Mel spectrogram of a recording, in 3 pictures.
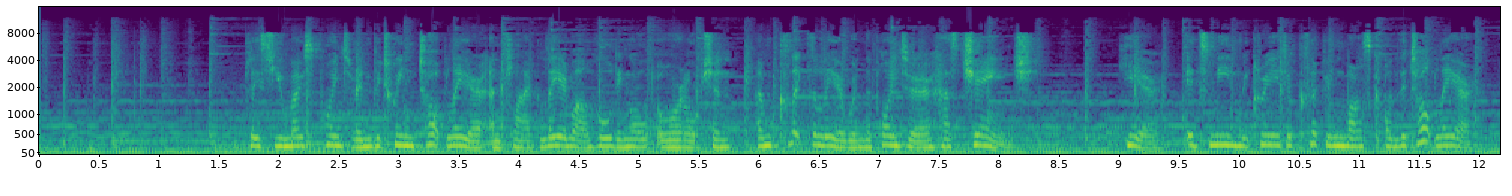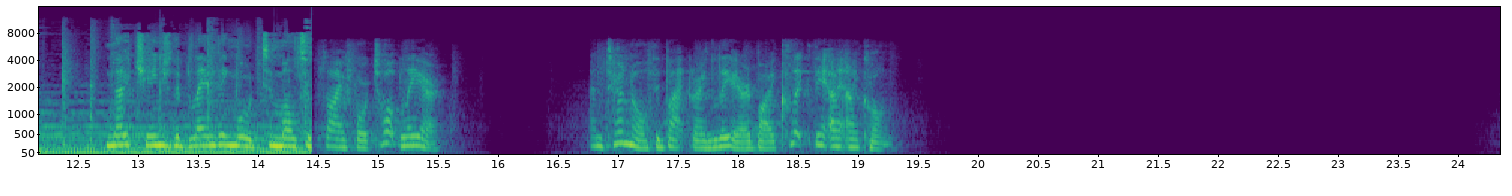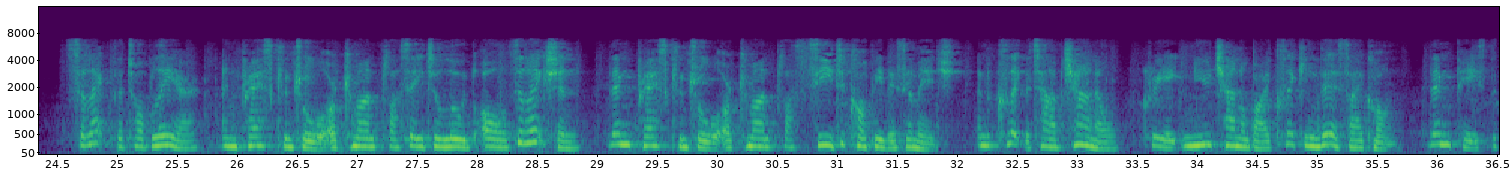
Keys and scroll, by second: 27.4 super+a, 28.3 super+c.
